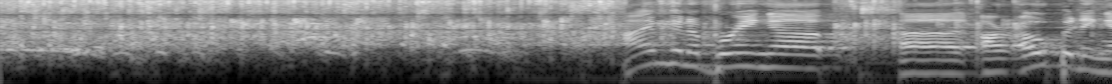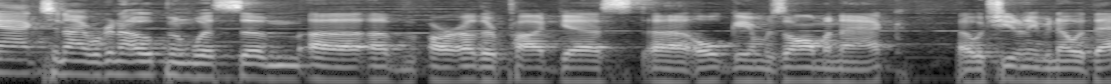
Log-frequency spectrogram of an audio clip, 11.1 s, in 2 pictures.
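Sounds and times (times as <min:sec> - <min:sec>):
audience round of applause: 0:00.0 - 0:05.4
speech: 0:03.1 - 0:11.1.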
